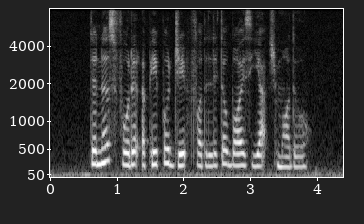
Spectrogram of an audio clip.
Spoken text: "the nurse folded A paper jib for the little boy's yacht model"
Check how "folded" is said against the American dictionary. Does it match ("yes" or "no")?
no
